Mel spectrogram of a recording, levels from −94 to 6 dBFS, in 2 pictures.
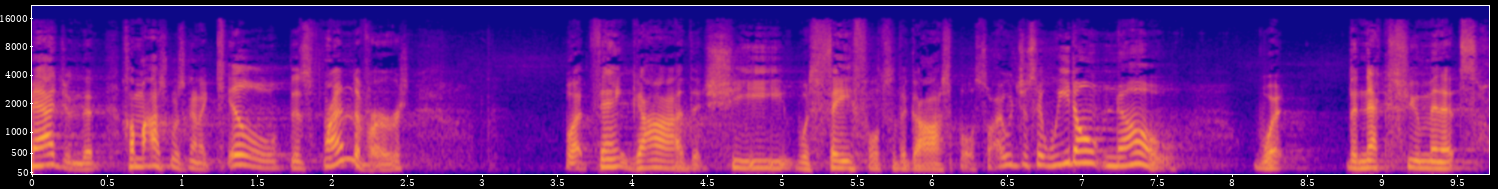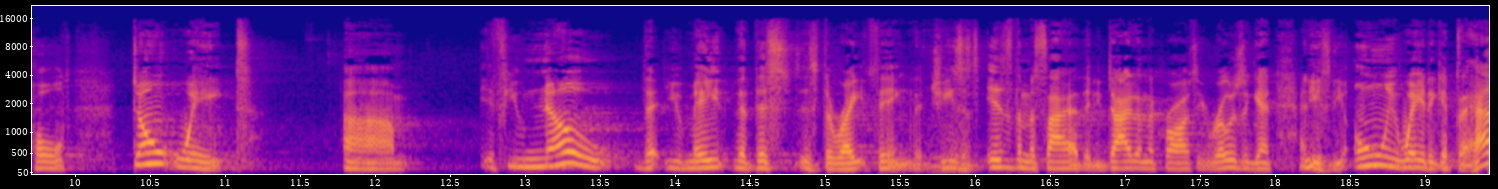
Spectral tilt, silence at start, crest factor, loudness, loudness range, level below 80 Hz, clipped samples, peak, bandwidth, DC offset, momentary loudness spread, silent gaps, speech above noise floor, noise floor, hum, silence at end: -5 dB/octave; 0 s; 20 dB; -21 LUFS; 2 LU; -66 dBFS; under 0.1%; -2 dBFS; 16 kHz; under 0.1%; 10 LU; none; 38 dB; -59 dBFS; none; 0 s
